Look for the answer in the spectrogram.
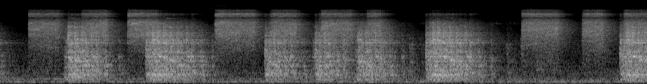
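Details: Paint sprayer with new tip and shield, spraying walls: repeated one-second bursts of clean, sharp spray hiss starting and stopping with the trigger, no weak or sputtering spray; new tip atomizes properly, much hissier than before.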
